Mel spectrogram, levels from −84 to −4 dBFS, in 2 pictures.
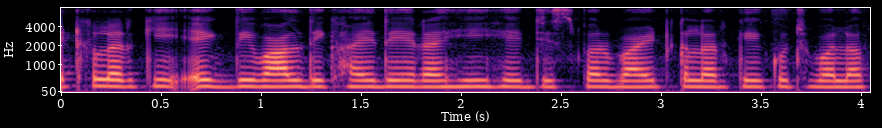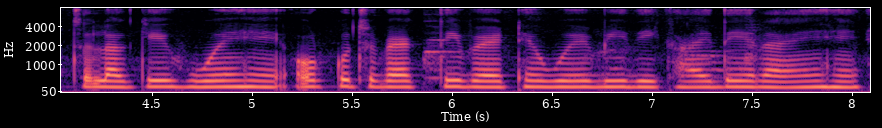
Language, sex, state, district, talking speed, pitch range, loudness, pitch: Hindi, female, Chhattisgarh, Raigarh, 210 wpm, 210-220 Hz, -25 LUFS, 215 Hz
